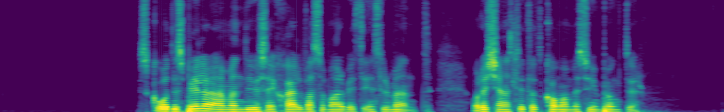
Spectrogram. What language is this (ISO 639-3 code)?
swe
